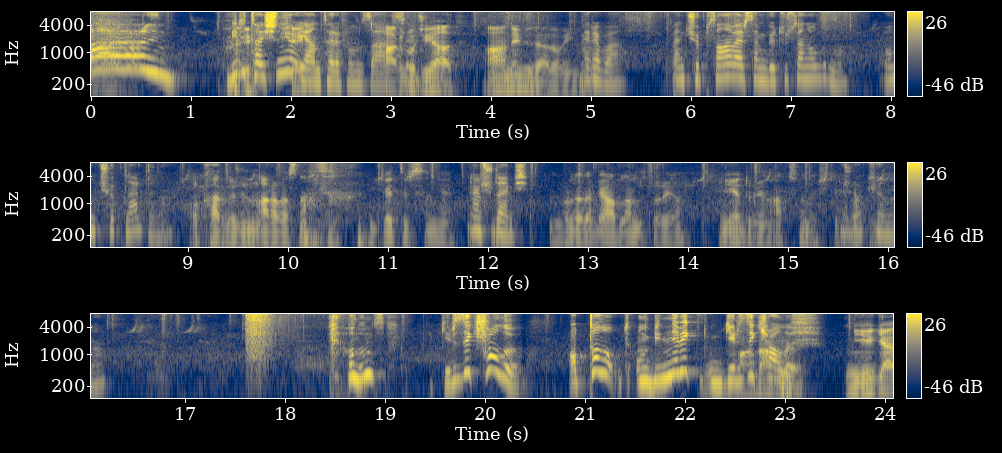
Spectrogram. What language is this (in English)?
Turkish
